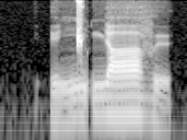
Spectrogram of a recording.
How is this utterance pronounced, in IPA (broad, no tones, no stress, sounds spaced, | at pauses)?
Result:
ʔ e ŋ͡ǁ ṵ ɲ ɾ aː v ɘ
